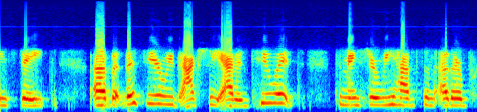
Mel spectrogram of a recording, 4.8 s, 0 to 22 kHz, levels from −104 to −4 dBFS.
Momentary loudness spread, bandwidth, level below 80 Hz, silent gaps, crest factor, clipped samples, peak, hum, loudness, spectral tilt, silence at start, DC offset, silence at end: 6 LU; 14 kHz; -74 dBFS; none; 18 dB; under 0.1%; -4 dBFS; none; -19 LUFS; -2.5 dB/octave; 0 s; under 0.1%; 0.1 s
